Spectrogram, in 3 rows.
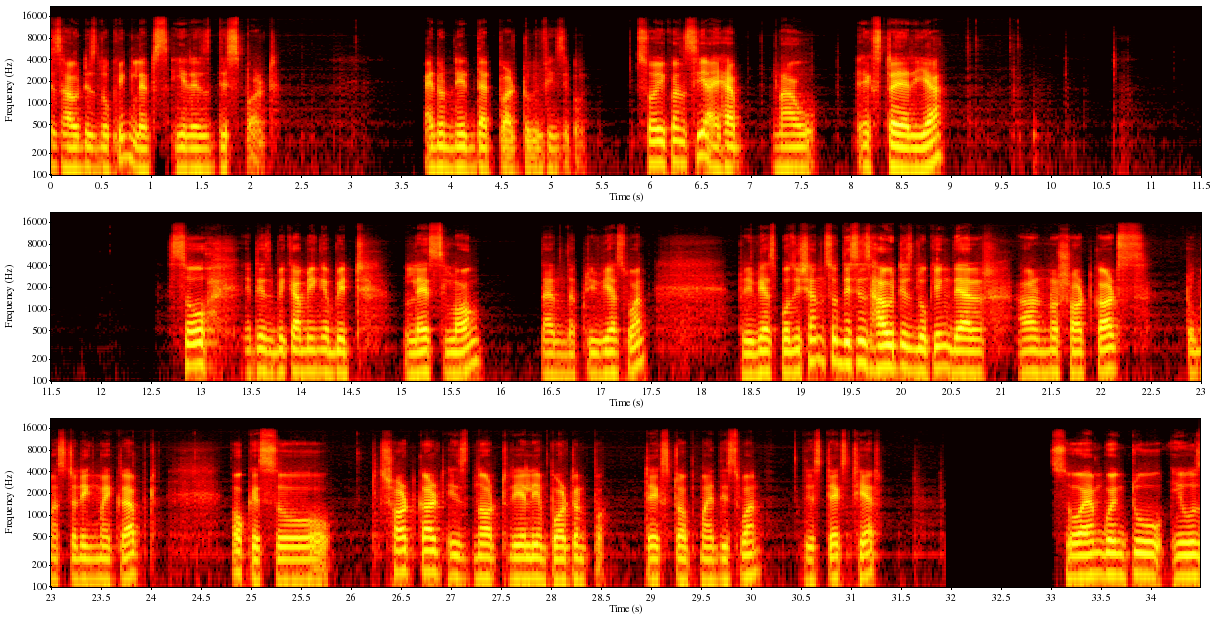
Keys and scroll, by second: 0.2 n, 10.1 shift+Up, 23.6 space, 24.9 space, 29.3 alt+space, 31.8 F10, 32.6 alt+F10, 33.6 alt+F10.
